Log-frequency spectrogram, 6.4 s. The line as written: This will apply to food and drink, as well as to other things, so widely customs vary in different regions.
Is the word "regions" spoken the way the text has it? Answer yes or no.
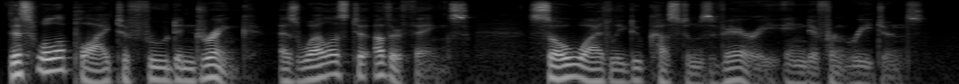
yes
